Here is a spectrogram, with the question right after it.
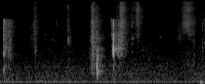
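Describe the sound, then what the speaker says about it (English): Tarot cards being shuffled in a few quick riffling bursts, soft papery flutters spaced across a quiet room with a faint steady hum beneath. "let me go ahead and shuffle the cards."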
